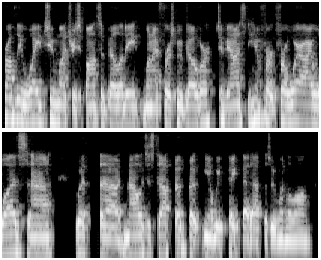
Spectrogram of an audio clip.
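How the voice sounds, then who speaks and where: A man's voice: medium pitch, flat delivery, fast talker, highs cut off. A middle-aged American man from the Midwest, a podcast guest chatting casually and repeating words as he starts his thoughts. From Indianapolis, USA. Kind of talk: casual interview chat.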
